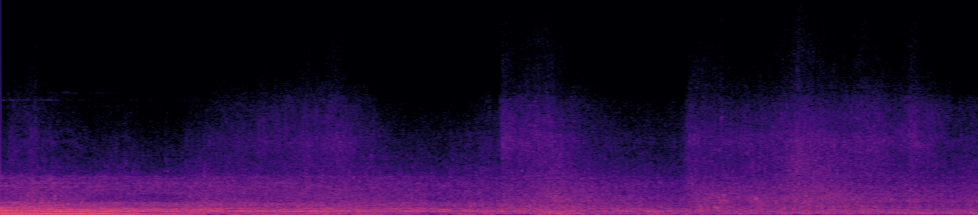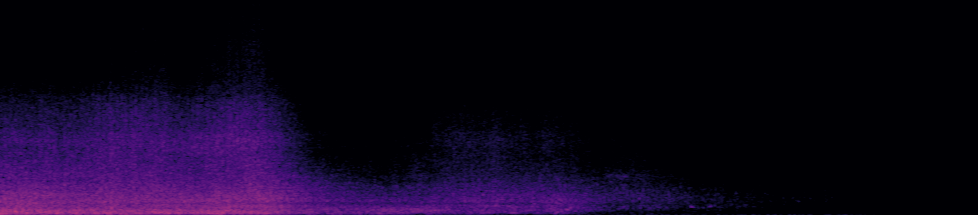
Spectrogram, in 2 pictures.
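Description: The music's last held chord dies away in the first couple of seconds, leaving sea surf washing in uneven surges. The surf drops back about two thirds of the way through and fades out to silence near the end.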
